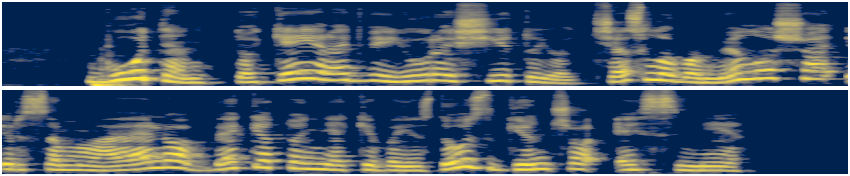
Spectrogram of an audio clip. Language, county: Lithuanian, Telšiai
